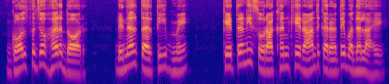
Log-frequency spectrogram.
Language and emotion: Sindhi, neutral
